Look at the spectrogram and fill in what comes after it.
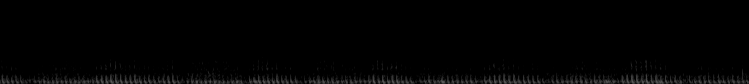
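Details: Cat purring loudly under vigorous stroking, its low rattling drone rising and falling in regular breaths about every three-quarters of a second, with brushing sounds of the hand over its fur.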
